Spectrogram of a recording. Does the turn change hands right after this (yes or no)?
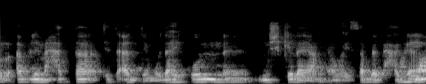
yes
